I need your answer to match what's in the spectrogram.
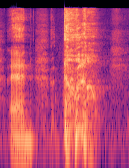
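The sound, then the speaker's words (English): Two rough, throaty coughs from a person with a cold, the second one sharper and louder, separated by a short pause with no talking around them. “You see, I wound up getting one of those colds, those sore throat, headache, runny nose, stuffy throat, coughing, all of that kind of stuff.”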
